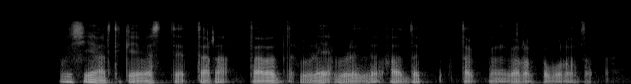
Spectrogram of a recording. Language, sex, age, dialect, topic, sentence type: Kannada, male, 46-50, Central, banking, statement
